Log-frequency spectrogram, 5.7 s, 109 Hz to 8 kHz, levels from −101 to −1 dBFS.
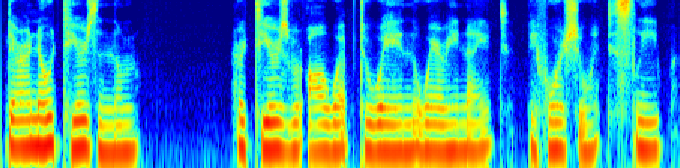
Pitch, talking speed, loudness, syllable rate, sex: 175 Hz, 235 wpm, -22 LUFS, 6.4 syllables/s, female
